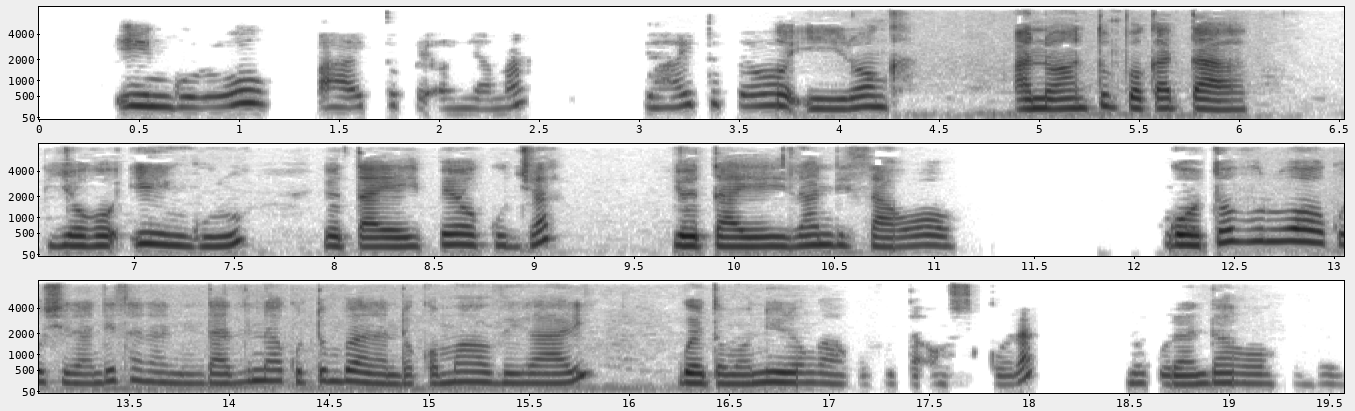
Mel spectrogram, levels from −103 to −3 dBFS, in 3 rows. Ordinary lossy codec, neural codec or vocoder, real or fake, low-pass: MP3, 48 kbps; none; real; 7.2 kHz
